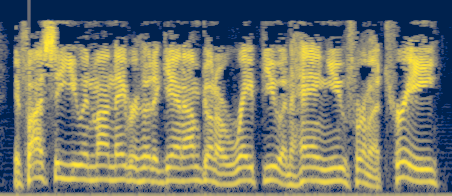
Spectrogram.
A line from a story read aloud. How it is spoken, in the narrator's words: hollers her, and he comes off his porch and continues to follow her and hollers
